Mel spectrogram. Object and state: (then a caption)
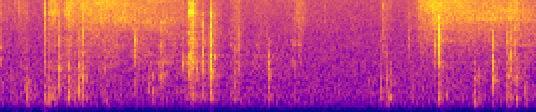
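Plastic bag of paintballs. Fingertips press, rub and scratch the surface of a black plastic bag full of gelatin paintballs lying on a glass table. Quiet, bright crinkling and scratchy rustling are broken by a few sharper crackling taps, with almost no low end.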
